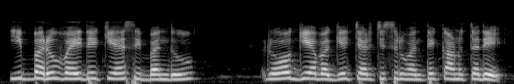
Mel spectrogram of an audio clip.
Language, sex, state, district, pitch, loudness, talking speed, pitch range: Kannada, female, Karnataka, Bidar, 260 Hz, -15 LUFS, 80 wpm, 245-270 Hz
